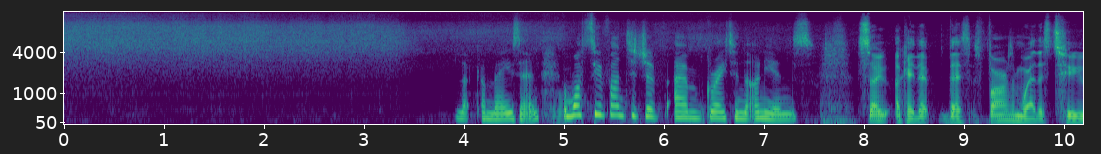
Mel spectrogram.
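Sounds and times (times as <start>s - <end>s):
kebab meat sizzling on a hot grill: 0.0s - 6.4s
speech: 3.9s - 10.1s.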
